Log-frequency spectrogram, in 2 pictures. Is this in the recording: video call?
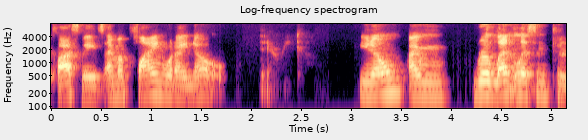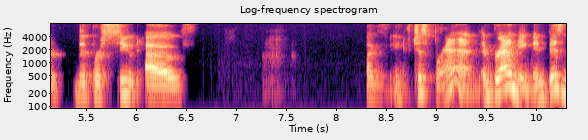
yes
